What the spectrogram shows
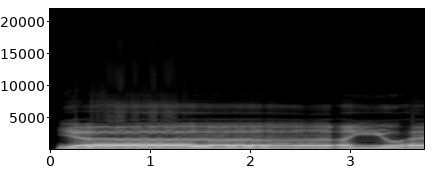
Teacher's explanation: یا یہاں مد منفصل ہے، 3 الف کی مقدار کے برابر کھینچ کر پڑھیں گے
